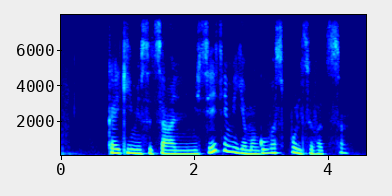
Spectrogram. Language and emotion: Russian, positive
